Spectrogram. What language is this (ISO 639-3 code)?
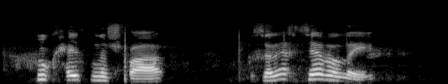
kab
